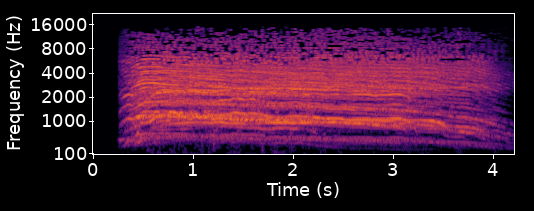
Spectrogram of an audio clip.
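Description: A crowd of children cheering and shouting together, held steadily for about three seconds and then fading away near the end.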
